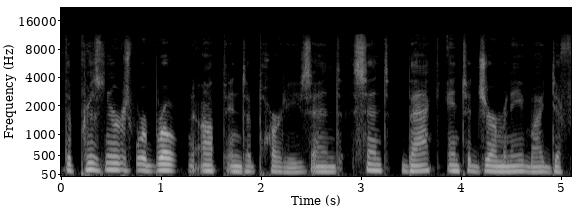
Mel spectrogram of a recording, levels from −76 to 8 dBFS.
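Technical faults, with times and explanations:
0.39–1.30 s, repeated packet loss (robotic sound): the speech turns choppy, with five holes, the longest 200 ms, covering about 40% of the stretch. Lost or late packets left gaps, each patched by stretching the preceding sound, so pieces vanish.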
